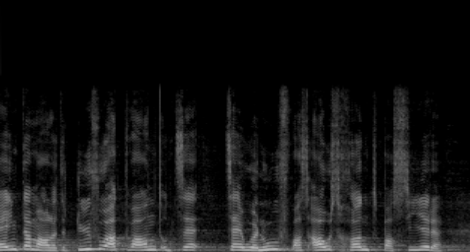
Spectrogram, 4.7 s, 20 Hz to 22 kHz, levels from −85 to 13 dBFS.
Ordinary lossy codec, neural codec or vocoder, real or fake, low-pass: none; none; real; 14.4 kHz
